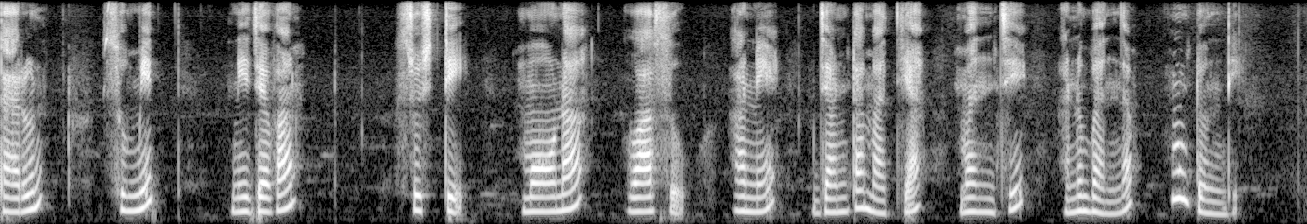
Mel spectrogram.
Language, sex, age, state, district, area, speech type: Telugu, female, 30-45, Telangana, Karimnagar, urban, read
